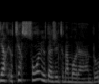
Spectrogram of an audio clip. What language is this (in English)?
Portuguese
